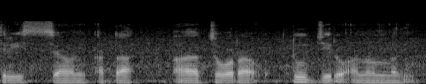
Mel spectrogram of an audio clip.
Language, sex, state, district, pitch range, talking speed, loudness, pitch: Telugu, male, Andhra Pradesh, Chittoor, 85-95 Hz, 125 wpm, -26 LUFS, 90 Hz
